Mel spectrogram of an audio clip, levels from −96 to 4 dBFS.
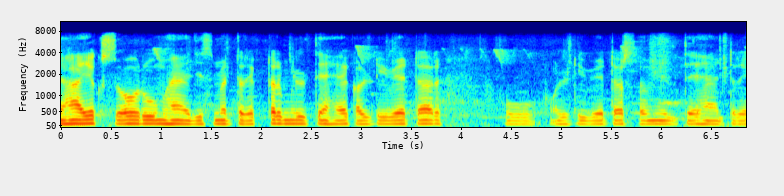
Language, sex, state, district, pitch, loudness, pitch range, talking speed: Hindi, male, Bihar, West Champaran, 110 Hz, -19 LUFS, 105-115 Hz, 130 wpm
